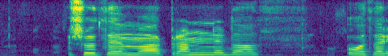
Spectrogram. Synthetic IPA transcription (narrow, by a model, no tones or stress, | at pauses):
sɔθɛmaɾpɾɛnːɪɾav | ɔɣθa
